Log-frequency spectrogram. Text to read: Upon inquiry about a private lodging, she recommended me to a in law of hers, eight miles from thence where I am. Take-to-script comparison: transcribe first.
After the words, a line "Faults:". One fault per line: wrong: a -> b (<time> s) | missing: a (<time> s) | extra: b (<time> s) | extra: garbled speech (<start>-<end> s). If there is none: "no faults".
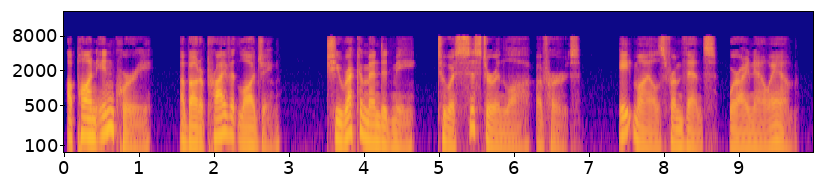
Upon inquiry about a private lodging, she recommended me to a sister in law of hers, eight miles from thence where I now am.
Faults:
extra: sister (5.2 s)
extra: now (9.1 s)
